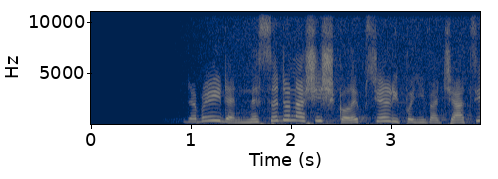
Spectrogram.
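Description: A young girl speaks with animation, close into a microphone.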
